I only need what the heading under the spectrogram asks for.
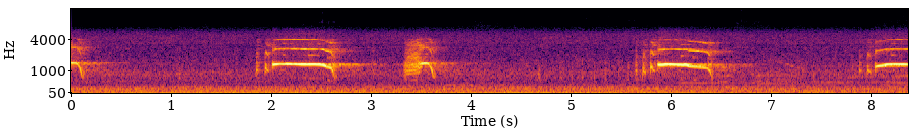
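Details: Limpkin calls, locally carrao: scattered loud wailing cries, some long and drooping, some short, separated by gaps of one to three seconds.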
